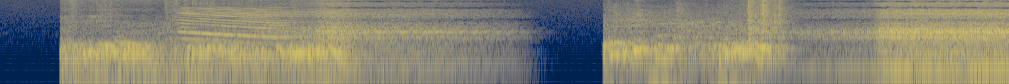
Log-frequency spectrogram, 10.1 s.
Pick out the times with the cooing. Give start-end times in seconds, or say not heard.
0.6-3.5, 6.0-7.8.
